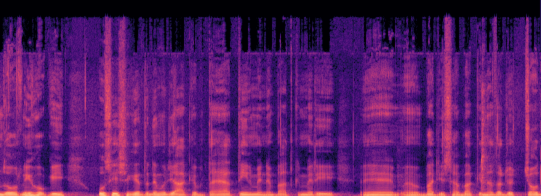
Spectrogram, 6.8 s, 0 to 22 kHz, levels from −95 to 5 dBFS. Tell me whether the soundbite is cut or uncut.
uncut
